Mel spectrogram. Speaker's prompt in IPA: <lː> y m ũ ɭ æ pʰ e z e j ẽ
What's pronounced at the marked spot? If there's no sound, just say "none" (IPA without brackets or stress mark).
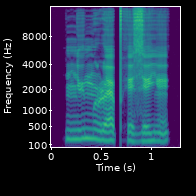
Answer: n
